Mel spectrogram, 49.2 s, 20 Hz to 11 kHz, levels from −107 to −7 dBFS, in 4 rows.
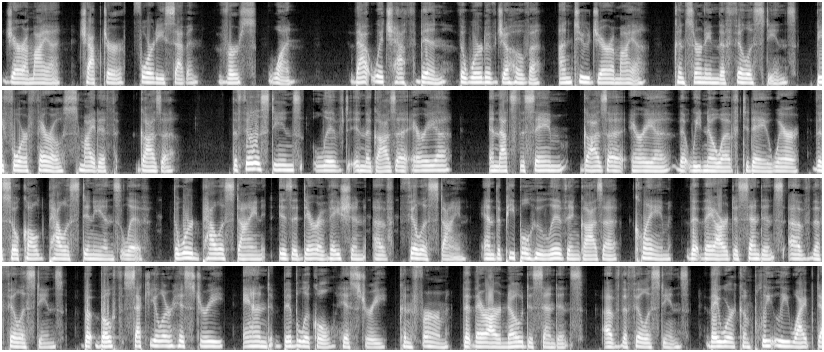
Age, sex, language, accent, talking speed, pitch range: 40-59, female, English, American, 105 wpm, 160-185 Hz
